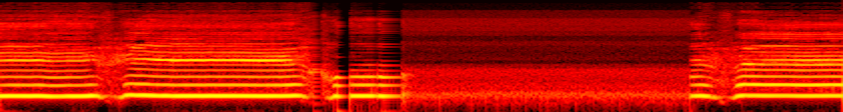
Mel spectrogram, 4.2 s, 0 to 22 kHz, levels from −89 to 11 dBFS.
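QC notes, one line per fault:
1.57–1.63 s and 1.85–1.91 s, short concealed packet loss: about 40 ms of audio arrived too late each time, so the receiver extended the preceding sound to cover the hole and blended back. Each gap is heard as a brief smear or wobble.
1.69–1.77 s, burst of packet loss: several consecutive packets, about 60 ms in all, never played. The receiver carried the last sound forward and faded it down, giving a held buzz or hiss before the audio resumes with that stretch missing.
1.91–3.47 s, long network dropout: no usable audio came through for about 1.54 s, likely because the network connection stalled. The receiver kept synthesising from the last sound across the whole gap, with no true silence, and the audio resumes later with that stretch gone.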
